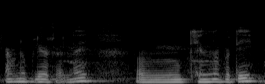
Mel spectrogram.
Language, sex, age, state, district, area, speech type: Nepali, male, 18-30, West Bengal, Kalimpong, rural, spontaneous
